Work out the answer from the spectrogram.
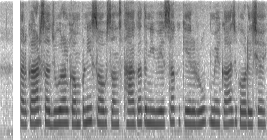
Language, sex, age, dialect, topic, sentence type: Maithili, female, 25-30, Bajjika, banking, statement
